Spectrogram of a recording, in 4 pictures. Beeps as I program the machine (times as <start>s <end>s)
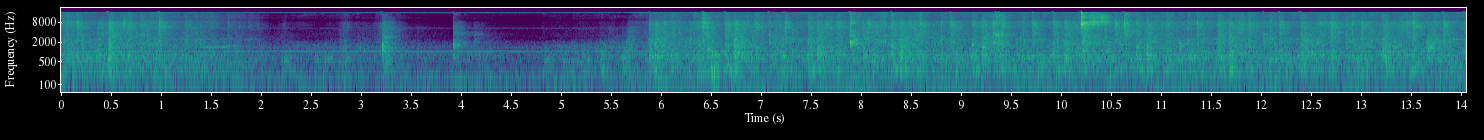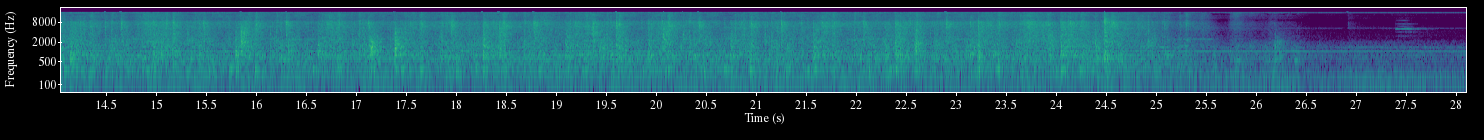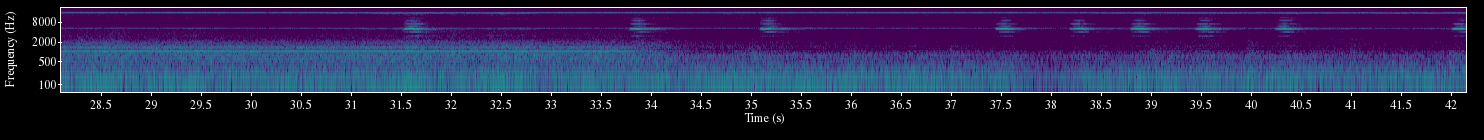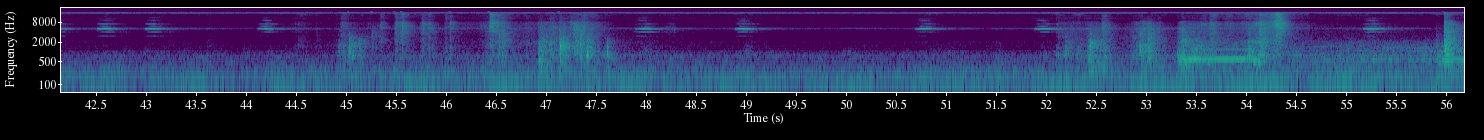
27.3s 27.9s, 31.5s 31.9s, 48.9s 49.2s, 50.7s 51.0s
